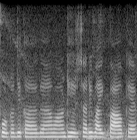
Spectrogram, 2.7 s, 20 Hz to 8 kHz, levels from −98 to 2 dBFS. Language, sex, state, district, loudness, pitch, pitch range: Hindi, female, Maharashtra, Mumbai Suburban, -15 LUFS, 220 Hz, 215-230 Hz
